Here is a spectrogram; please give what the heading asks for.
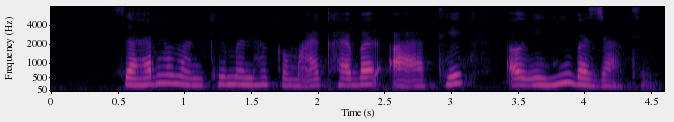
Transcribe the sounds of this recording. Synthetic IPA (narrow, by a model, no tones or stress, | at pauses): səɦəɾmẽmɐnkʰemẽnɦəkɐmaːekʰɛːbəɾaːt̪ʰe | ɔ̰ːɾɪɦĩbɐsd͡ʒaːt̪ʰḛː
